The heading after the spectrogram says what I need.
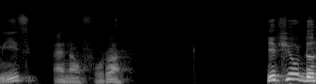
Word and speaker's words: anaphora: do not yes foreign a n a p h o r a the pronunciation of this word is anaphora the anaphora navachihi figure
